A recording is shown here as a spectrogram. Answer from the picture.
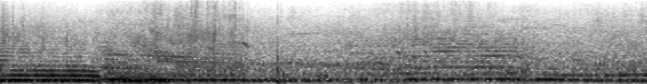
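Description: TCR touring cars' turbocharged four-cylinder engines running at speed on track. Several overlapping droning engine notes, their pitch sagging and rising again as the cars pass and shift.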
